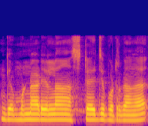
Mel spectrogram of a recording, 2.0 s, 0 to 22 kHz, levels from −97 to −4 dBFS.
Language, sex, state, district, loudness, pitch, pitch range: Tamil, male, Tamil Nadu, Namakkal, -15 LUFS, 140 Hz, 135-145 Hz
